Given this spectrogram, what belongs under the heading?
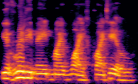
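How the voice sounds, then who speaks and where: A man's voice: mid-range voice, moderate pace, close to an everyday voice. A man voicing a haughty, stiffly polite aristocratic husband, in a storybook reading.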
